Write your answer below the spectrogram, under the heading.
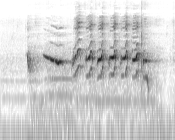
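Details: Pied butcherbird singing a long whistled glide that descends slowly, then breaks into a quick run of six or so repeated warbling notes at an even pitch. The phrase ends with a short dip, in a quiet setting.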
